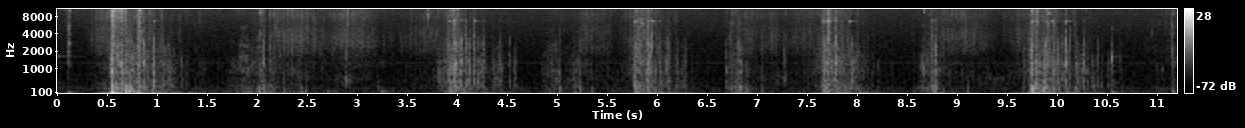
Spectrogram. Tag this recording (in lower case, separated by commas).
thud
